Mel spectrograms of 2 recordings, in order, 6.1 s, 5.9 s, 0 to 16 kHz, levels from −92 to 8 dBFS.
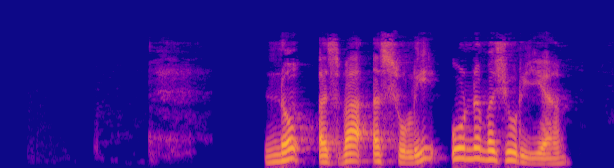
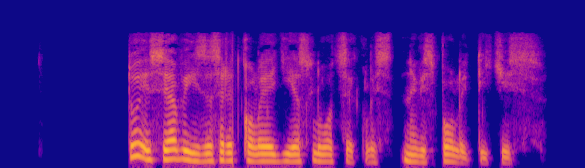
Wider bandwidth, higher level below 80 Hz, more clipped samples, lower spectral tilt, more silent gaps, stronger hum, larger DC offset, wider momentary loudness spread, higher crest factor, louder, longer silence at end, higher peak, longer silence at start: about the same, 7.6 kHz vs 7.8 kHz; about the same, -60 dBFS vs -60 dBFS; neither; about the same, -6.5 dB/octave vs -6.5 dB/octave; second, none vs 3.96-4.00 s; neither; neither; second, 6 LU vs 14 LU; about the same, 18 dB vs 18 dB; about the same, -18 LUFS vs -17 LUFS; about the same, 0.45 s vs 0.5 s; about the same, -2 dBFS vs 0 dBFS; first, 2.65 s vs 1.3 s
